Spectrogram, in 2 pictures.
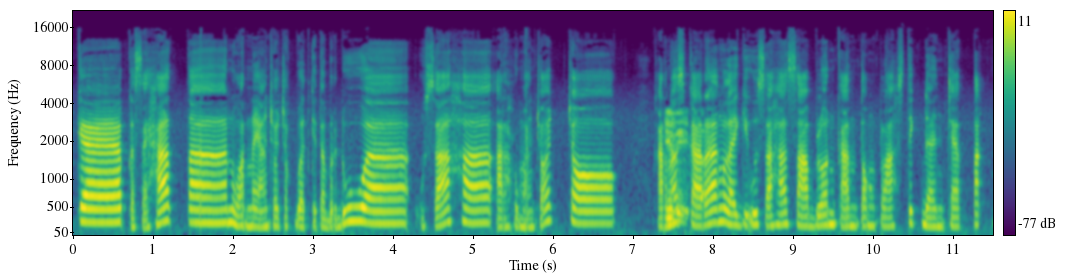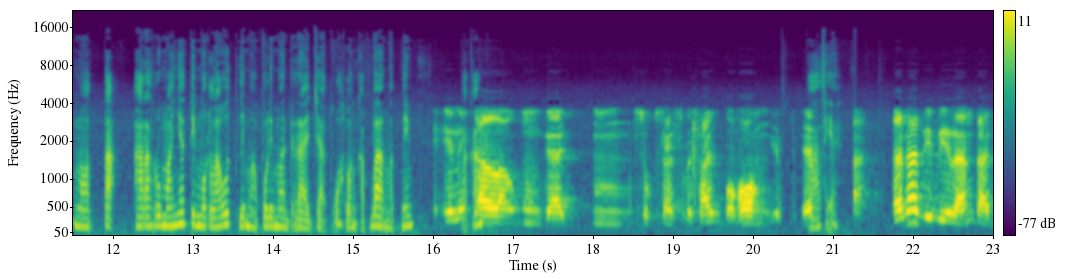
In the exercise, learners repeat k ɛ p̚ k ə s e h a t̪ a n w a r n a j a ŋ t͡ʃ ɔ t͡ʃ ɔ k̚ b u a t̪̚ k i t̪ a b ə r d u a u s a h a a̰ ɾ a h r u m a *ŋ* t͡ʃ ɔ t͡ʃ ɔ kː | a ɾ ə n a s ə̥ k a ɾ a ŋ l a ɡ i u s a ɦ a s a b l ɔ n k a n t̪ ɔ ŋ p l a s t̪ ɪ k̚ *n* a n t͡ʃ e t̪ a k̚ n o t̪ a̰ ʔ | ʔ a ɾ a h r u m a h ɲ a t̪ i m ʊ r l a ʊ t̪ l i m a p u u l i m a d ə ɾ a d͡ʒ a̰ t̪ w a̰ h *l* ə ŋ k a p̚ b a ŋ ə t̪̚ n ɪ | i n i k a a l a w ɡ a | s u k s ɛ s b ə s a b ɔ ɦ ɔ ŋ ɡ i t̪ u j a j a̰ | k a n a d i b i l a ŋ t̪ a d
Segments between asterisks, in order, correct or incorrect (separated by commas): correct, incorrect, correct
